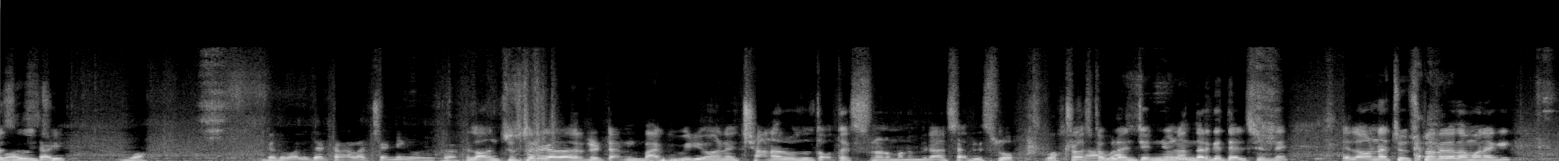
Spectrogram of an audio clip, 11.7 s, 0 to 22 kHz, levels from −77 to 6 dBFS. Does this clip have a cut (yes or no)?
no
